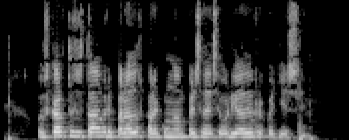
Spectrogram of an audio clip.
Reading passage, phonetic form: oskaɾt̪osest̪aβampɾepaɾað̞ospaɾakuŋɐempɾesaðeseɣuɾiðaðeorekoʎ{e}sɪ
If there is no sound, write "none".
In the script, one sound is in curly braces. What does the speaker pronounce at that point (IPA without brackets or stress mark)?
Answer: e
